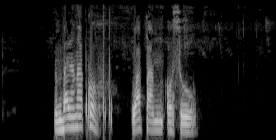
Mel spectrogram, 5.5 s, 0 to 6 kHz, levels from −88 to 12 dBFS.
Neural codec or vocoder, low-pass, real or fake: none; 5.4 kHz; real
